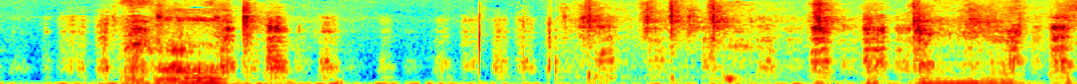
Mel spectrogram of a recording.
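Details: Shar Pei dog panting: rapid, noisy open-mouthed breaths with some room noise.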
